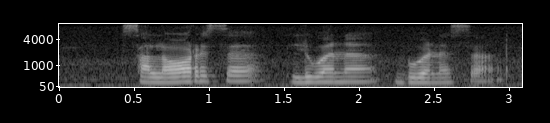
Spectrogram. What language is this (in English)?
Afrikaans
